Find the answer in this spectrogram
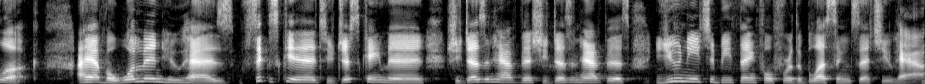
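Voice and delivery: ordinary talk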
